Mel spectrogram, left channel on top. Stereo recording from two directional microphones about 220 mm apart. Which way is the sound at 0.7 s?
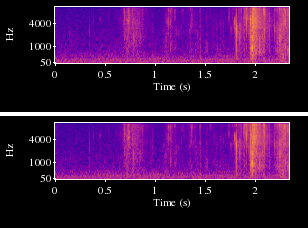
15° right (ahead or behind).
